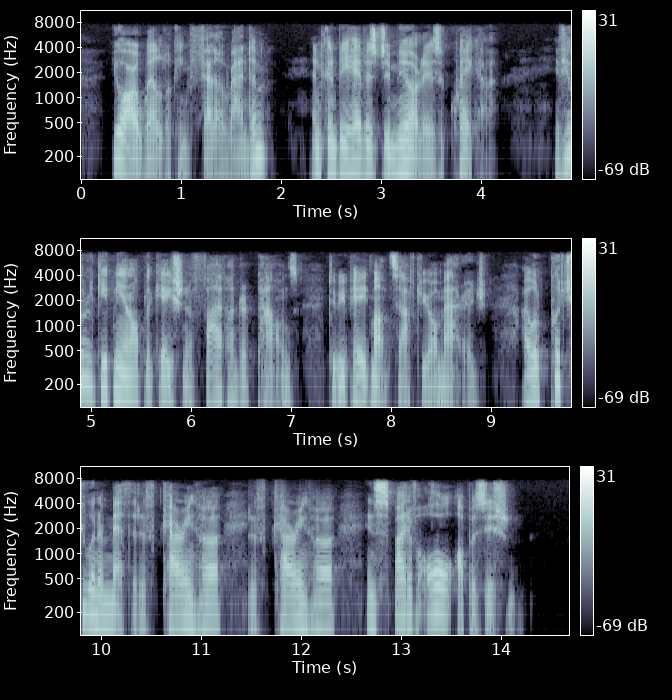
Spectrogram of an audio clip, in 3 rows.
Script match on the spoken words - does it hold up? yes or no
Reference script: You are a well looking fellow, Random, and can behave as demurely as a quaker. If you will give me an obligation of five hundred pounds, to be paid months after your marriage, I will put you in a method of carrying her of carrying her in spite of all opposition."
yes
